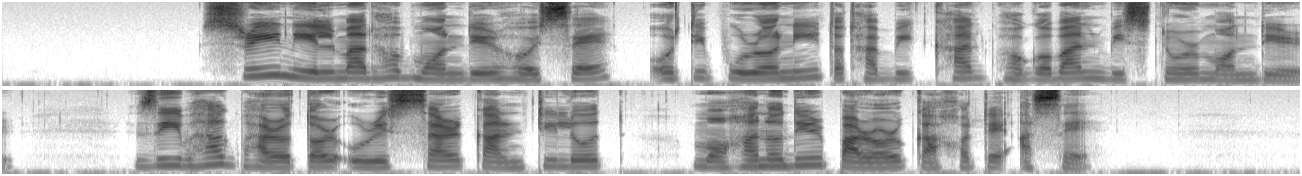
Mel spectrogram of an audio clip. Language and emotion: Assamese, neutral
